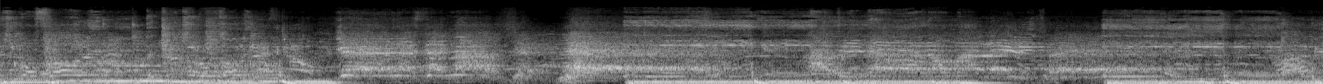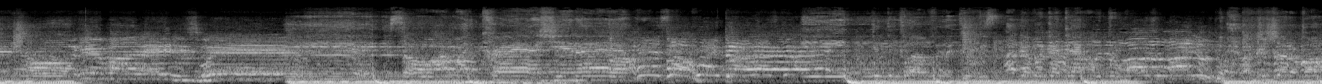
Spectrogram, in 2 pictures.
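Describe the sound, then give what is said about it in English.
A loud, dense crowd at a concert in Chicago roars and yells continuously, with heavy thumping low-end bursts pulsing underneath like live music at a packed show. Shouts and whoops rise above the din throughout. “I have a video from this. And if I go back in and edit it, I can put that video up.”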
